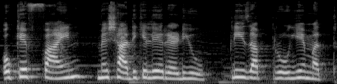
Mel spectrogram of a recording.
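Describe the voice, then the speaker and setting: A calm young father with a dry, teasing way of speaking, as a woman narrator puts him on. The voice is pitched lower than her own but still fairly high, with soft music behind the storybook. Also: normal speed, natural voice.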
